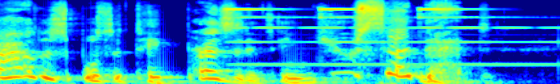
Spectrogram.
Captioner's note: bell dings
